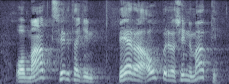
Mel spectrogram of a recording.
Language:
Icelandic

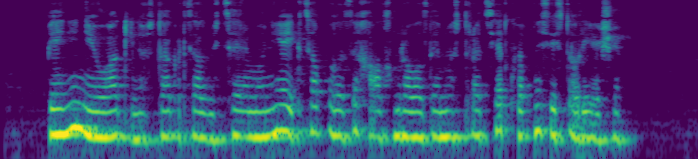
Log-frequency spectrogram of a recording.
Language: Georgian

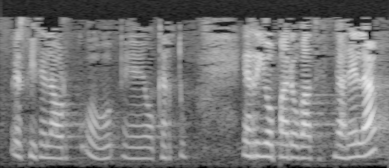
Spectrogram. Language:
Basque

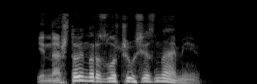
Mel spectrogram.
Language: Belarusian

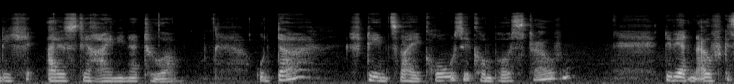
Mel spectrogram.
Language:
German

